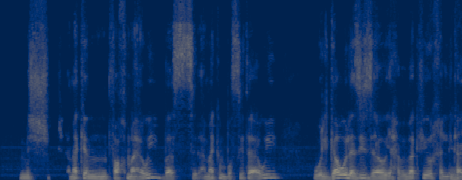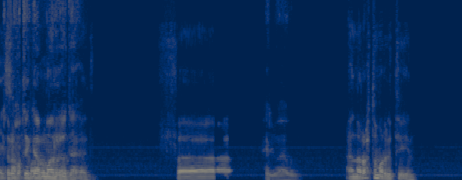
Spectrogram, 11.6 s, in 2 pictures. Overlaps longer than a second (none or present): present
